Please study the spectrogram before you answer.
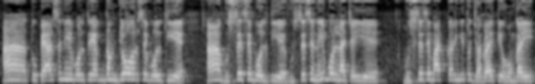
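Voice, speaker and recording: A man's voice: high-pitched, steady tone, brisk, darkish tone, close to an everyday voice. A man voicing a harried young husband in a cartoon, pleading and placating between his wife and mother. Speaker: son and husband.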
